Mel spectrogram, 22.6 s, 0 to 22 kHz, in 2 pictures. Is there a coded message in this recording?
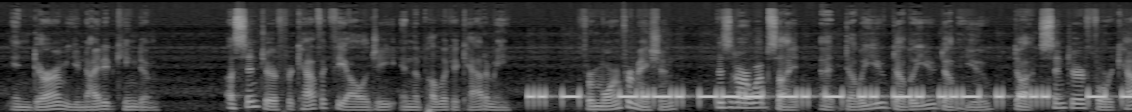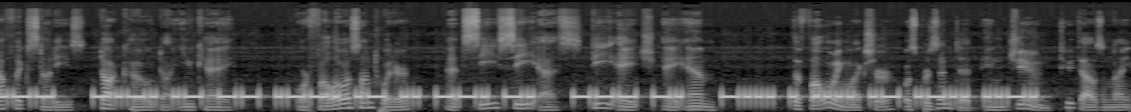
Yes: Morse code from 5.2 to 21.7 s, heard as a keyed tone, machine-sent, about 21 wpm, 560 Hz, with speech in English. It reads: IT CONTINUES TO CAMPAIGN ON BEHALF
